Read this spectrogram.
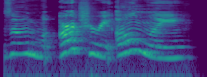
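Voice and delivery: slow, high and loud outrage; indignant surprise. Real, not acted. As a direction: disbelief at bad news. Reading a disappointing license.

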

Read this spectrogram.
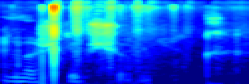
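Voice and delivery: a resigned whisper. Real, not acted. Streamer whispering in resignation to viewers. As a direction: whisper it as if giving up. Giving up on finding a game.

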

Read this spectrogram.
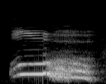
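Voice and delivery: high, loud straining grunt. A narrator's reading. Douglas hugging something too heavy, grunting with effort. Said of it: "grunted Douglas".

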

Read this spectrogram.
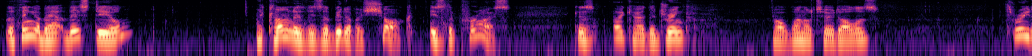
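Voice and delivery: chewing between words; eating a burger while talking; mouth full. Real, not acted. Seen 0: bites burger at -1s, mouth working while he talks.

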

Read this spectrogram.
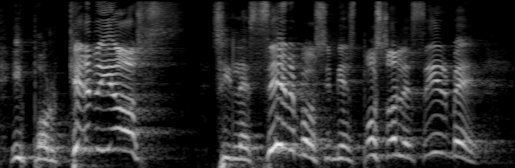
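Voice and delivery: loud, high, fervent sermon voice; preaching at full force. Acted. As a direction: preach it out to the whole church. Predica a toda voz. (predicación a toda voz, fervorosa)

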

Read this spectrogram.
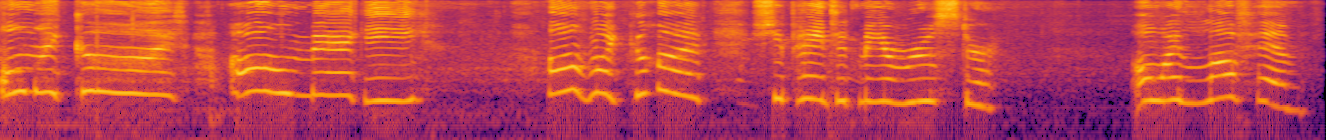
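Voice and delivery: overjoyed gasp, then high, loud tearful cries; happy crying. Real, not acted. Opening a painted rooster from Maggie, tearful joyful cries. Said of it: "Now I'm crying".

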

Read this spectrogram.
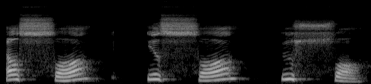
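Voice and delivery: Essa with a heavy, dark s; Essa, thick sad; thick emphatic s. Shown as a demonstration. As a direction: darken the s in Essa. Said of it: "kalın okunacak".

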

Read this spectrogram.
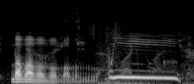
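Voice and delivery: repeated bu-bu-bu into a high wee; silly babbling ending in a high squeal; playful babble. Pretend. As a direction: burble nonsense, then squeak wee. Idle playful noises while playing.

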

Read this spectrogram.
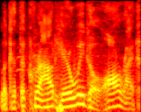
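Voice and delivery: normal talking voice

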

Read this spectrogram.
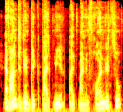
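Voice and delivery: ordinary delivery

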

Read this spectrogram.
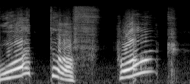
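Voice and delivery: very high, loud, slow what the fuck; stretched outraged yell. Real, not acted. Gamer furious at the wrong ghost guess, slow outraged yell. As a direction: drag it out in fury. Raging at the missed evidence.

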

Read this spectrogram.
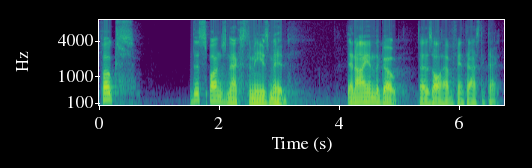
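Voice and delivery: low, cool boast; smug. Acted. Confident closing statement.

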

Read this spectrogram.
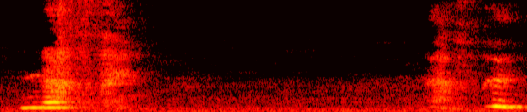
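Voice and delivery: high-pitched disbelief; incredulous hurt. Acted. Acted hurt at his silence.

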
